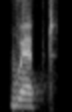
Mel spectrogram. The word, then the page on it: wept: Indian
